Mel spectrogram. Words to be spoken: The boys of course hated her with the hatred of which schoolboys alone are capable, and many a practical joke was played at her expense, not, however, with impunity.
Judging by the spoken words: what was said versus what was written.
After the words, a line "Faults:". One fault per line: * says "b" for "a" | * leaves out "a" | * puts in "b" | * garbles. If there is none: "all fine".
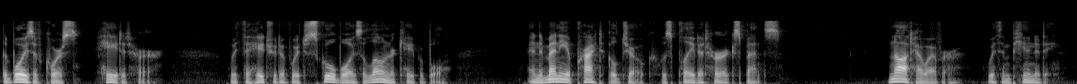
The boys of course hated her with the hatred of which schoolboys alone are capable, and many a practical joke was played at her expense, not, however, with impunity.
Faults:
all fine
